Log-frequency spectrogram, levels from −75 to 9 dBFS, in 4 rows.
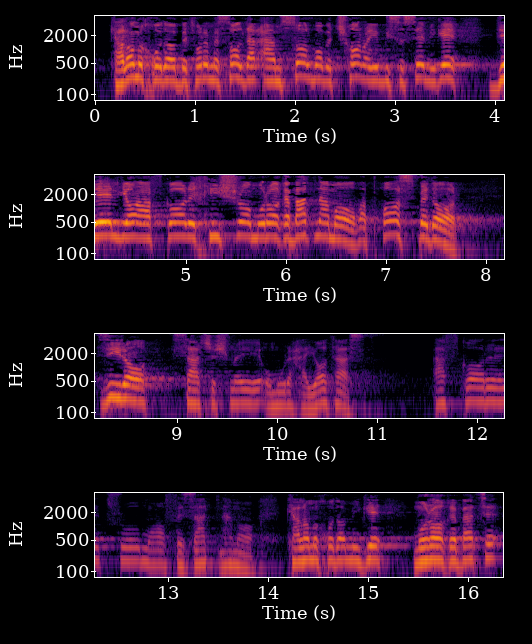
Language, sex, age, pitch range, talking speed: Persian, male, 50-69, 145-225 Hz, 130 wpm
